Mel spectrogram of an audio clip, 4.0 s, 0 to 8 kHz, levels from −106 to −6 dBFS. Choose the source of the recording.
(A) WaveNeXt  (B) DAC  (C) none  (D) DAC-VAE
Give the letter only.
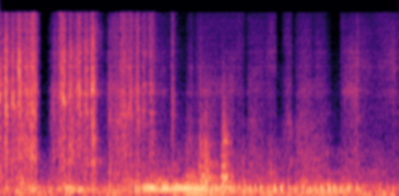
B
